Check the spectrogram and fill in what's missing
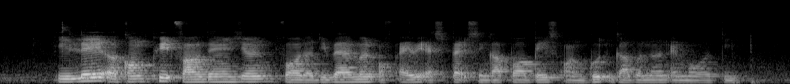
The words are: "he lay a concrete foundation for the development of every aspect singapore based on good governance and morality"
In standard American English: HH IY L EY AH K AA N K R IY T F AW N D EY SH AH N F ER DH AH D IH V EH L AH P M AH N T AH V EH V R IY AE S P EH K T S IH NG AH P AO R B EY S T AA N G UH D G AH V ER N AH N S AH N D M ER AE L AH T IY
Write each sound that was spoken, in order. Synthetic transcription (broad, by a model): HH IY L EY AH K AA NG K R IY T F AW N D EY SH AH N F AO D AH D IH V EH L AH P M AH N T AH F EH R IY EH S P EH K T S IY NG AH P AO B EY S AA N G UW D G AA V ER N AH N AH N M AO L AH T IY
